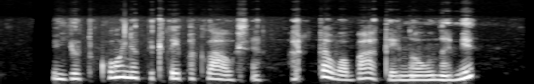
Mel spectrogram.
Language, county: Lithuanian, Vilnius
